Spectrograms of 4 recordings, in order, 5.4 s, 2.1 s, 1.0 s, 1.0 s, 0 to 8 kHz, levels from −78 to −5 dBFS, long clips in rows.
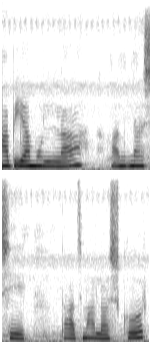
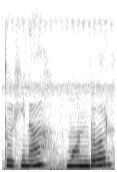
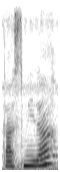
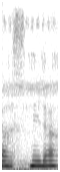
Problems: constant background noise, background conversations at intervals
